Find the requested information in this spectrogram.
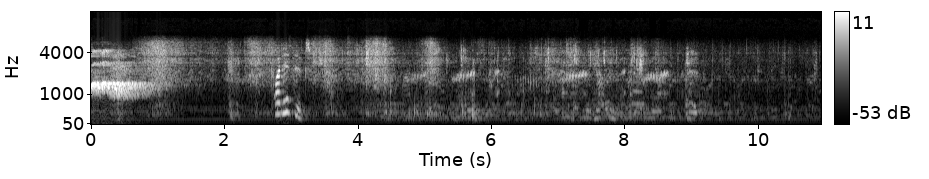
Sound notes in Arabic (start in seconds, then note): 0.0 صرخات امرأة; 6.1 محادثات ونقيق الضفادع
